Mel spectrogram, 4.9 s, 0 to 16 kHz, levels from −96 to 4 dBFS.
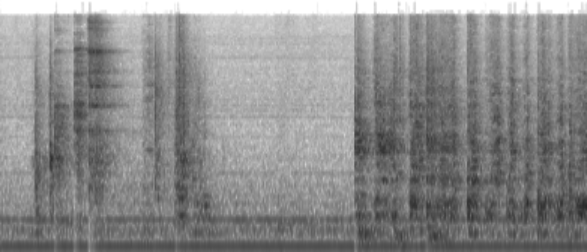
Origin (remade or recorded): recorded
